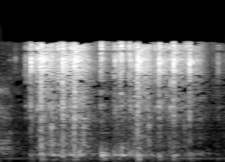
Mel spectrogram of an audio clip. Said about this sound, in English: Here's a typewriter. Your secretary uses one. Perhaps your son or daughter write their school essays on a machine like this.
